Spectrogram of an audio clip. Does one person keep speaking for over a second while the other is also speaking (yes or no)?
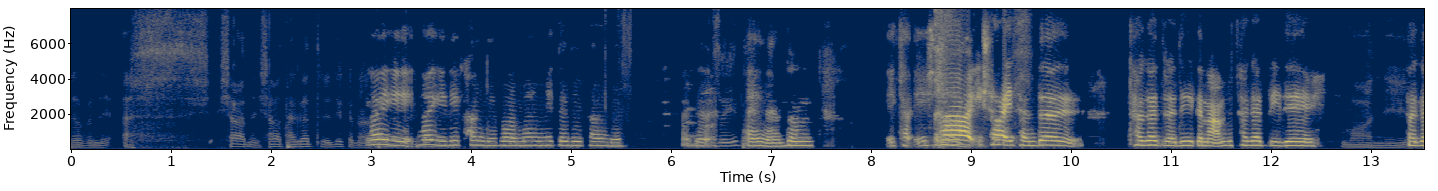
no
